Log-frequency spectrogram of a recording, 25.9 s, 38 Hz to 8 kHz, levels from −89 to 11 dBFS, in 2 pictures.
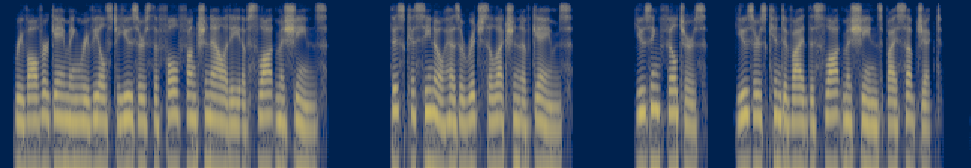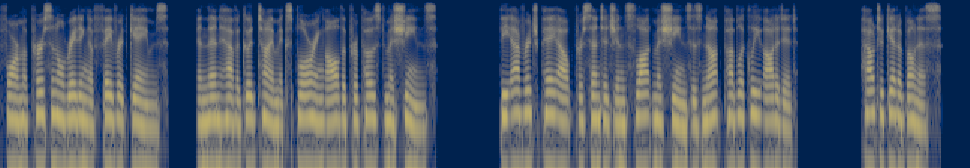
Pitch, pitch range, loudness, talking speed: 175 Hz, 165-195 Hz, -20 LUFS, 145 wpm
